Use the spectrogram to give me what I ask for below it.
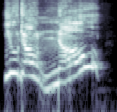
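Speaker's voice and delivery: high, stretched, incredulous yell; angry, drawn-out challenge. A narrator's reading. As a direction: hurl it at him with the pitch shooting up. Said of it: "Harry yelled".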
